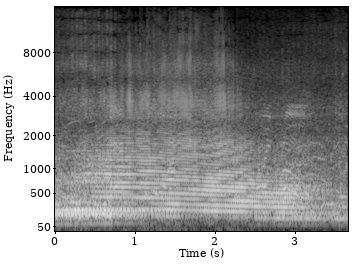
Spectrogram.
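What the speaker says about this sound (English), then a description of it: "that 600 horsepower engine is roaring to life" A T-6 airplane's 600 horsepower engine roars loudly at an air show, a harmonic propeller drone rising and falling as it passes, with an announcer talking over it.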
